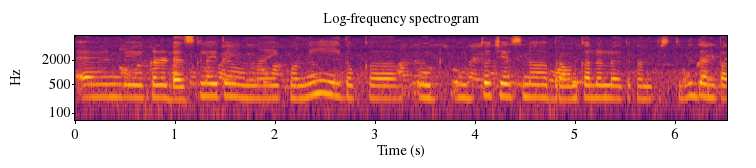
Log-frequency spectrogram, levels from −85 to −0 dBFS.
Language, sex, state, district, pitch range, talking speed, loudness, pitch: Telugu, female, Andhra Pradesh, Visakhapatnam, 235-265 Hz, 145 wpm, -19 LUFS, 250 Hz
